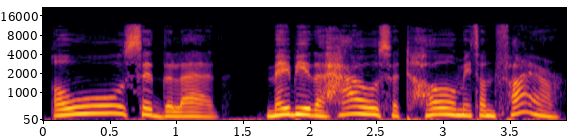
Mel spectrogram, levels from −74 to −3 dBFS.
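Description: Nothing stood out as a technical fault on listening to the recording.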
